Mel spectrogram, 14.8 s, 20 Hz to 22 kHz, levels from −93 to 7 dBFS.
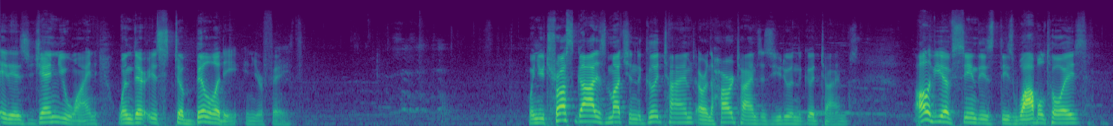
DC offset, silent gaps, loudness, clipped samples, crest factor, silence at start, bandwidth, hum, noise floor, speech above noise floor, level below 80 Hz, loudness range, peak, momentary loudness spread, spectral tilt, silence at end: under 0.1%; none; -21 LUFS; under 0.1%; 22 dB; 0 s; 13 kHz; none; -58 dBFS; 38 dB; -56 dBFS; 7 LU; 0 dBFS; 18 LU; -6 dB/octave; 0.45 s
